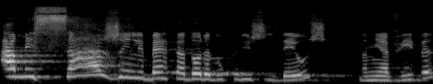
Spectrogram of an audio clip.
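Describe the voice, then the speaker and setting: Her voice is raised and projected. The woman speaks in a high pitch with lively intonation. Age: 50s. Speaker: spiritist lecturer. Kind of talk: religious lecture. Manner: formal.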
